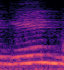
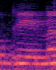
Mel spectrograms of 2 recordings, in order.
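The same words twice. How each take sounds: First: "गेंद" as one syllable with nasal n; poprawna wymowa. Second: "गेंद" as "ge-nad", with a separate n syllable; błędna wymowa. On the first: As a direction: glide through the nose straight to d in "गेंद". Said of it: "इसको क्या बोलेंगे?". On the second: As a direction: sound a full "na" inside "गेंद". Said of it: "नहीं बोलेंगे". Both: Shown as a demonstration.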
